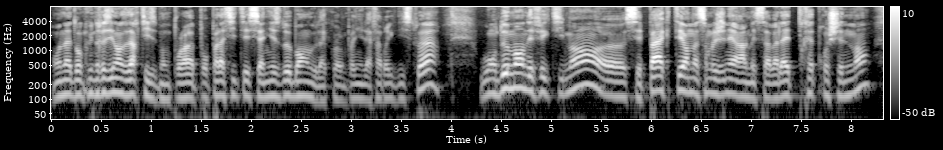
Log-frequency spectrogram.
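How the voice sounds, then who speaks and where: A man's voice: medium pitch, racing, a little mellow. A man whose first language is not French, presenting a cultural program in a radio interview, hesitant with many fillers and restarts.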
